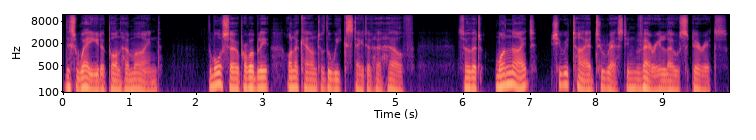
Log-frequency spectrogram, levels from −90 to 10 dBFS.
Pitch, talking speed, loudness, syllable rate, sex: 110 Hz, 180 wpm, -17 LUFS, 5.1 syllables/s, male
